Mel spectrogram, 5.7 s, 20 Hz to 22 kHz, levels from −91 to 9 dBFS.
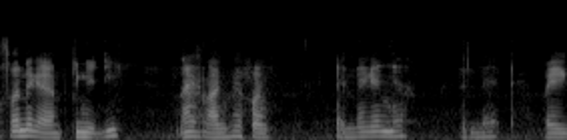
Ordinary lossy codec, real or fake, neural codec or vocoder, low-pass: none; fake; codec, 24 kHz, 1 kbps, SNAC; 7.2 kHz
